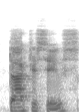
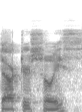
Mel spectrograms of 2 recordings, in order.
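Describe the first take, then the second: First: The surname has its common, familiar pronunciation. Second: The surname has its original family pronunciation. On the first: This is how most people say the name. The speaker calls it wrong. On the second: This is how the family actually said the name. The speaker calls it right.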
